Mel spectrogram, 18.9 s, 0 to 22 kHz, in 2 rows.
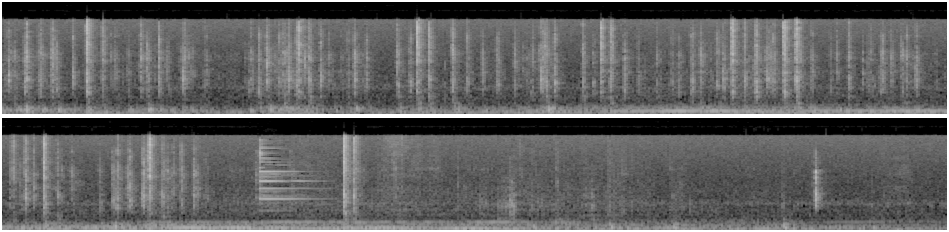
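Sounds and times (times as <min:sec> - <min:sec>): steady low hum: 0:00.0 - 0:18.9
high tonal chirp: 0:12.0 - 0:12.9.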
